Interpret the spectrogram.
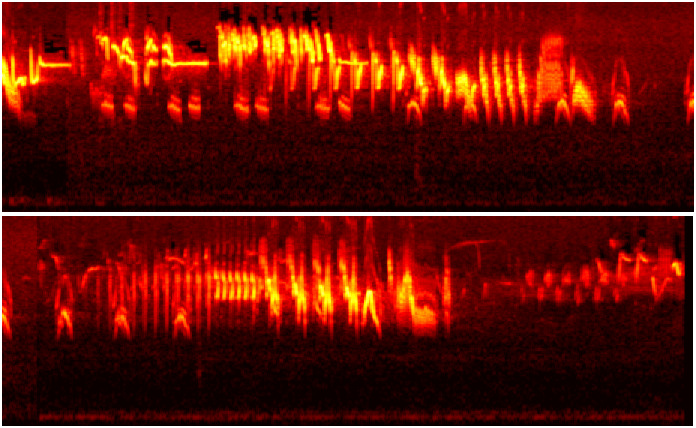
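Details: Common chaffinch delivering a long, bright trill that steps down in pitch over several seconds into a flourish, then after a pause a second rapid descending phrase, closing with a faint thin note; soft low hum behind.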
